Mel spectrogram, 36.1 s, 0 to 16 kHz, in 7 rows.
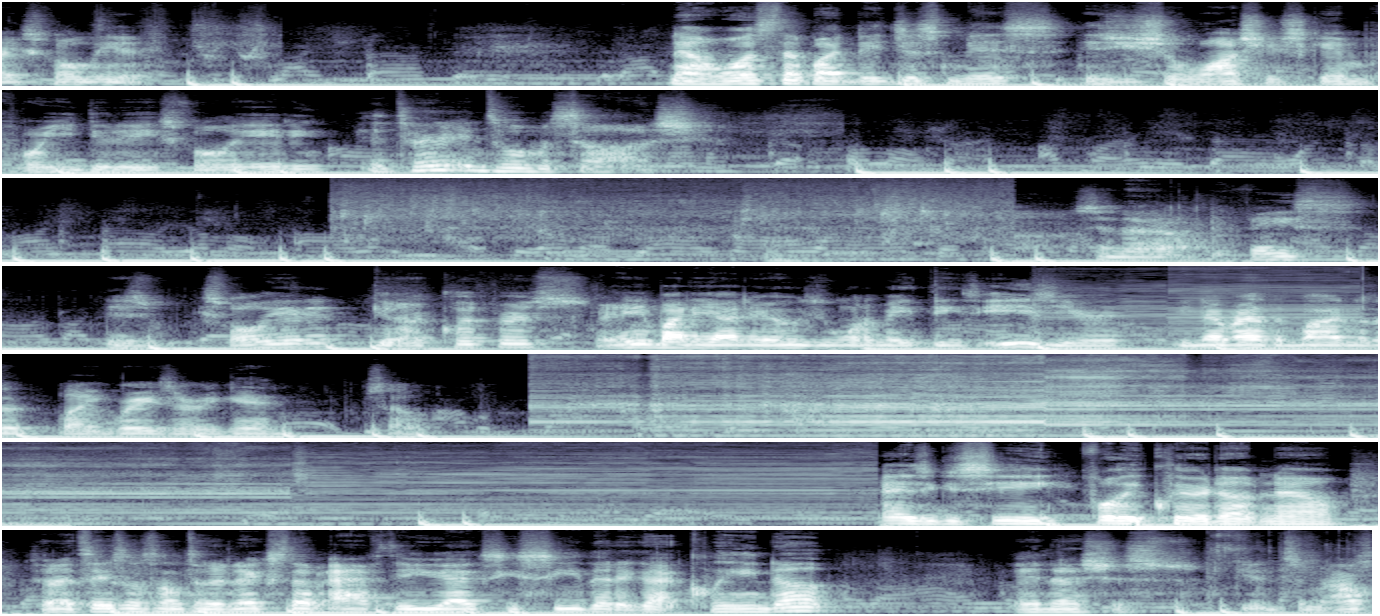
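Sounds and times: hip hop music with a beat: 0.1s - 26.1s, 26.7s - 36.0s
electric hair clippers buzzing: 19.6s - 20.6s, 22.6s - 29.1s.

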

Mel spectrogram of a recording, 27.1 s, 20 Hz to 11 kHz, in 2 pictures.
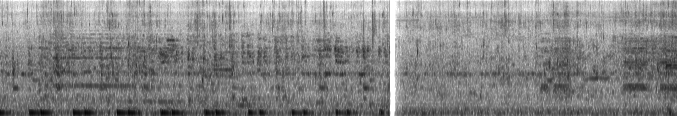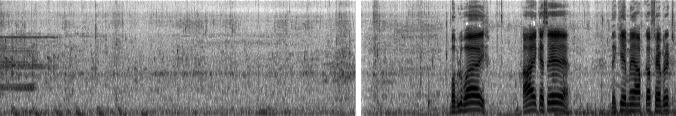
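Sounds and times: river water lapping: 0.0s - 27.0s
low rumbling: 23.3s - 27.0s.

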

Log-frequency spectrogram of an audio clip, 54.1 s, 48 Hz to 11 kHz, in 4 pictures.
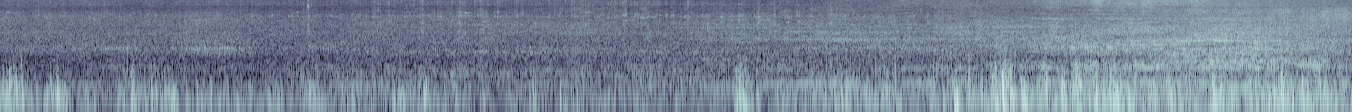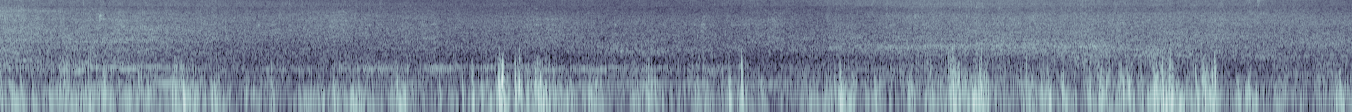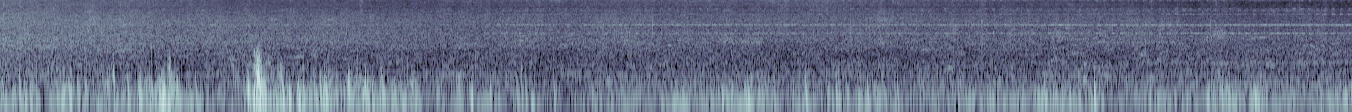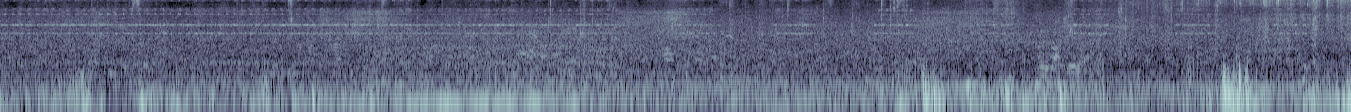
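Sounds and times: wind buffeting microphone: 0.0s - 54.0s
car passing: 6.2s - 28.5s.

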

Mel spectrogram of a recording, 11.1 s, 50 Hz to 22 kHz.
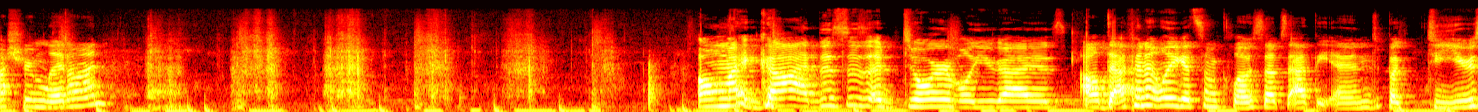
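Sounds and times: quiet background music with bass: 0.0s - 11.0s
plastic lid rubbing and clicking: 0.8s - 4.7s.

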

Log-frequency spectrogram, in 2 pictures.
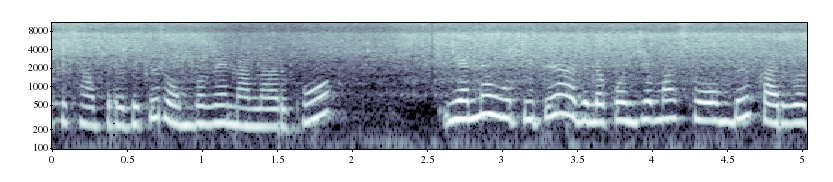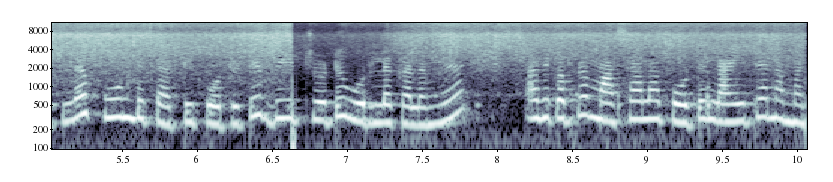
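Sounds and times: woman talking: 0.0s - 1.9s, 2.6s - 10.0s
vegetables sizzling in hot oil: 0.0s - 10.0s.

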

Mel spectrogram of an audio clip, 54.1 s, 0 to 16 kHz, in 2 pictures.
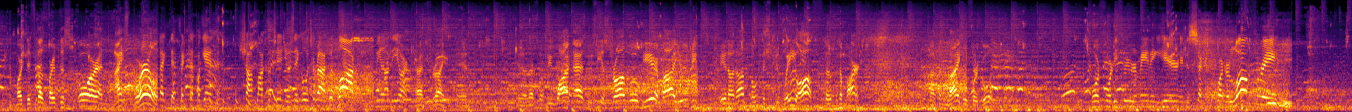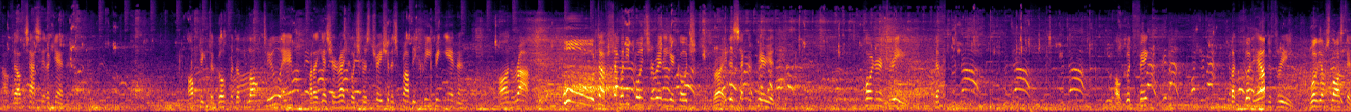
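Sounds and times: shoe squeaks on hardwood: 0.0s - 2.0s, 4.3s - 5.7s, 7.0s - 7.6s, 8.7s - 10.6s, 12.0s - 13.9s, 19.8s - 22.5s, 26.1s - 31.7s, 36.9s - 37.4s, 38.4s - 49.7s
arena crowd noise: 0.0s - 54.0s.

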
